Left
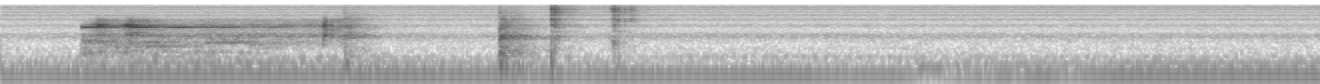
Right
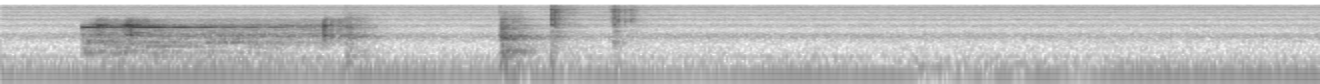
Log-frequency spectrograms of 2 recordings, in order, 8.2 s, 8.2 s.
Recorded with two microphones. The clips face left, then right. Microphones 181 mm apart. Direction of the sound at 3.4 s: 50° left (ahead or behind).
